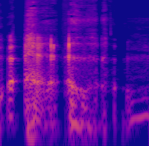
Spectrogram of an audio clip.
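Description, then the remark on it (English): Two harsh, forceful coughs burst out in quick succession, followed by a short voiced grunt. “I'm going to cough on you.”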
